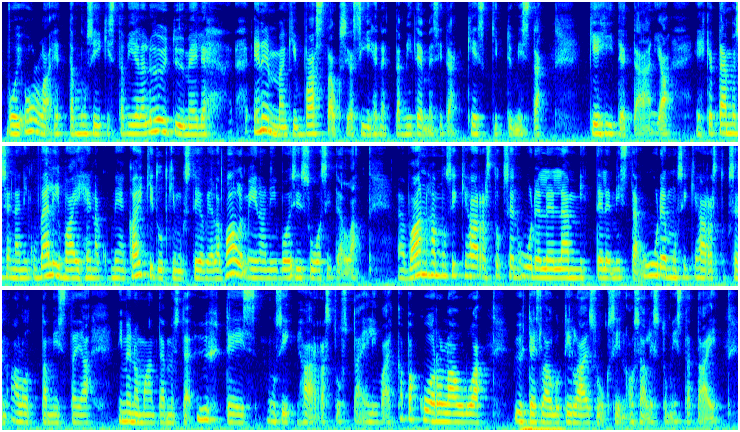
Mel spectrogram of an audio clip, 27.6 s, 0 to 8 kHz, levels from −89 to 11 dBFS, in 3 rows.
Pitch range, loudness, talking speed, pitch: 175-200 Hz, -27 LUFS, 110 wpm, 185 Hz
